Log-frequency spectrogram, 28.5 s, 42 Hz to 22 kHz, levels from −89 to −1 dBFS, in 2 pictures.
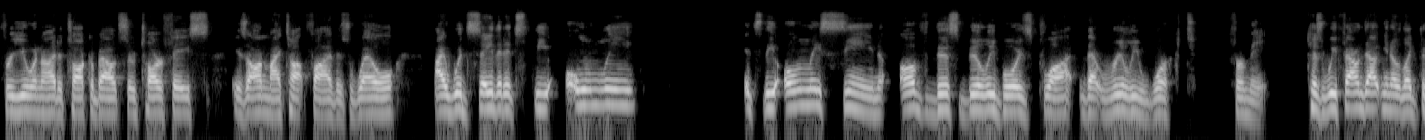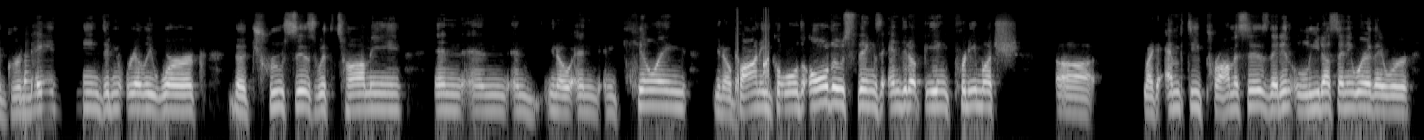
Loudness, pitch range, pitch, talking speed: -25 LUFS, 150-180 Hz, 165 Hz, 180 wpm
